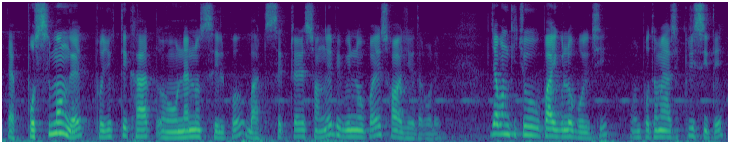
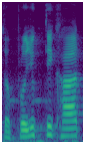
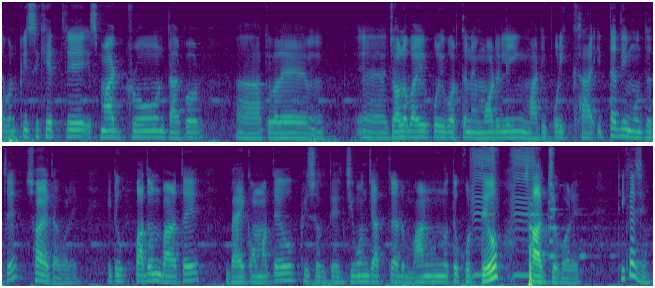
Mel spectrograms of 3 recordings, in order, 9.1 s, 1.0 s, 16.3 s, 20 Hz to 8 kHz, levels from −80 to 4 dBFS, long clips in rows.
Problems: background sounds at intervals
